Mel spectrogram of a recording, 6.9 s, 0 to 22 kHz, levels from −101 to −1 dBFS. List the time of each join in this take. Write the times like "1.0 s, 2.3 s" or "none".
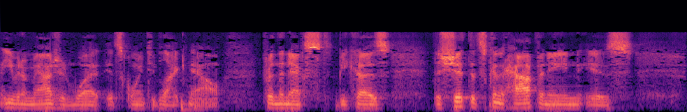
1.6 s, 3.4 s, 5.0 s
